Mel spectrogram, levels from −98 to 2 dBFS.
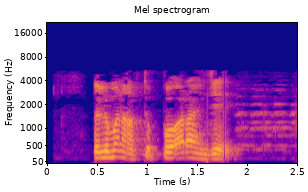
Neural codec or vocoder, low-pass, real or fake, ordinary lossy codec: none; 5.4 kHz; real; MP3, 24 kbps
